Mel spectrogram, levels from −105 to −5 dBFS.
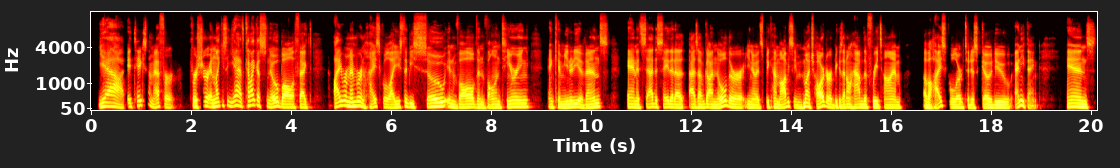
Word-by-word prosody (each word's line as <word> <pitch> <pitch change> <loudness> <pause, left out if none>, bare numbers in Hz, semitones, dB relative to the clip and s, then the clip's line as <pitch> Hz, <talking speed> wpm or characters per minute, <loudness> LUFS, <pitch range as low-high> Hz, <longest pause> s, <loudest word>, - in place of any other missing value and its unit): Yeah, 135 -5 +1
it 135 -1 -3
takes 180 +1 -3
some 145 -9 -7
effort. 120 -5 -4 0.3
For 125 0 +3
sure. 160 +3 -1
And 130 0 +2
like 155 +3 -1
you - - -5
sai 170 +1 -7
Yeah, 175 +4 0
it's 150 -4 -2
kinda 170 +2 +1
like 190 -1 -2
a - - +4
snowball 125 -5 +2
effect. 110 0 -2 0.5
I 130 - +3
remember 165 -2 +3
in 155 - +2
high 115 +3 -4
school, 115 -6 -3
I 105 - +1
used 115 +1 -1
to 145 - 0
be 125 -2 0
so 135 +7 +3
involved 115 -3 +1
in 105 -2 0
volunteering 120 +5 -1 0.3
and 110 -1 -3
community 120 +2 +2
events, 120 +5 0 0.4
and 115 -1 +1
it's 110 +1 -3
sad 120 +1 -2
to 125 - -1
say 115 +1 -3
that, 120 -1 +2
a 110 0 +1
as 110 +1 0
I've 110 -1 +1
gotten 110 -1 +1
older, 120 - +2
you 110 - -2
know, 100 - 0
it's 100 -1 -3
become 115 -1 -1
obviously 115 +2 -1
much 130 +5 +1
harder 115 0 +3
because 110 +2 -1
I - - +3
don't 115 -2 0
have 110 +2 +1
the 115 - +2
free 115 +2 +1
time 105 -1 -2 0.4
of 110 - +2
a 105 - +5
high 95 - 0
schooler 110 -9 -1
to 110 - -3
just 100 -1 -3
go 105 0 +3
do 105 -1 +2
anything, - - -1 0.5
and 125 -3 +2
115 Hz, 205 wpm, -23 LUFS, 110-130 Hz, 0.5 s, a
